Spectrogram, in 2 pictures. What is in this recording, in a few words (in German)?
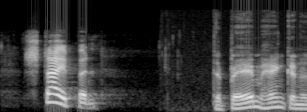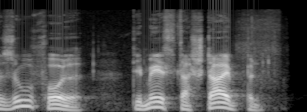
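"schdai bpen", wittlicher woerterbuch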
